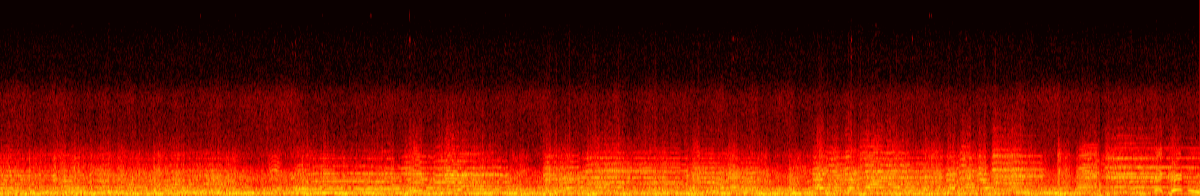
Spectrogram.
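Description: Marching band playing, brass to the fore, in sustained chords that change every second or so, at a steady level, on an old film soundtrack with no sound above the middle highs.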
